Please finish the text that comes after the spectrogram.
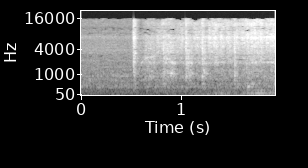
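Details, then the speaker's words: Ford Escape 2.0 automatic, check engine light, stalling in traffic: short cranking bursts with sharp clicks, engine barely catches and runs unevenly; intermittent no-start as moving the crank sensor wire, which looks broken, kills it; rewiring planned. "Pero intermittent minsan aandar siya ng one click minsan hindi ulitin natin paandarin yung cranks sensor ni Sir May problema"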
